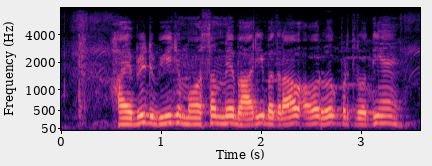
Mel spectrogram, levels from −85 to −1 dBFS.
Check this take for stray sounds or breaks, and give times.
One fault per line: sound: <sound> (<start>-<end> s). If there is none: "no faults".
no faults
